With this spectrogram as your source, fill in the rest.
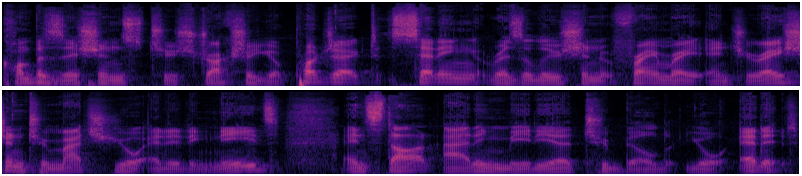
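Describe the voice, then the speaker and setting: On a very clean recording with a silent background, a man with an Australian accent talks with ordinary pitch variation. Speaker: video editing tutor. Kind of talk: tutorial. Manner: fast; casual.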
